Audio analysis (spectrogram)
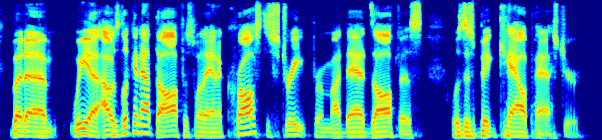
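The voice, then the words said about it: Kentucky accent. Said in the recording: “we're in Kentucky. I mean, you can tell by my accent, probably”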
